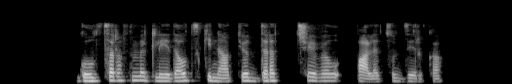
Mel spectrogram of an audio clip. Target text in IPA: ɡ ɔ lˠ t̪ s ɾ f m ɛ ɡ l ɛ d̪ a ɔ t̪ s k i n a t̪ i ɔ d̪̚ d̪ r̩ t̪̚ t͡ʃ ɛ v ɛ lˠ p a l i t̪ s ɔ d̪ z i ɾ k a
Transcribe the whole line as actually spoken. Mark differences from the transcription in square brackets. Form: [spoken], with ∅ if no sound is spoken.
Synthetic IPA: ɡ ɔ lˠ t̪ s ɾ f m ɛ ɡ l ɛ d̪ a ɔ t̪ s k i n a t̪ i ɔ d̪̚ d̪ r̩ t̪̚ t͡ʃ ɛ v ɛ lˠ p a l [ɛ] t̪ s ɔ d̪ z i ɾ k a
